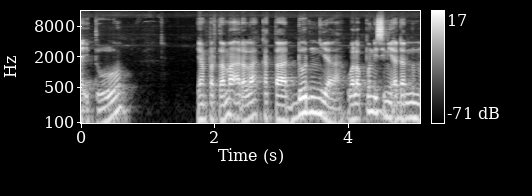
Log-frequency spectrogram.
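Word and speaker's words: دنيا: Yang pertama adalah kata dunya. Walaupun di sini ada nun mati bertemu dengan ya, tapi tidak kita idgham bigunahkan. Kita harus membacanya secara izhar atau jelas. Dunya, tidak boleh baca duya.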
